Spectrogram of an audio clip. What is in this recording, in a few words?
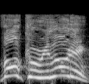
US inform reloading, battlechatter, english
